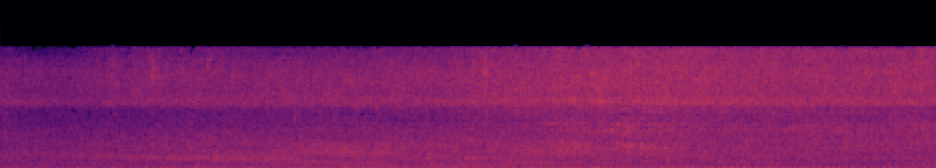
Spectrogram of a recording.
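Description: Low, steady rumble of a vehicle engine, growing slightly louder over the seconds.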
